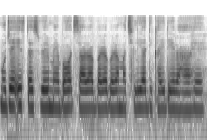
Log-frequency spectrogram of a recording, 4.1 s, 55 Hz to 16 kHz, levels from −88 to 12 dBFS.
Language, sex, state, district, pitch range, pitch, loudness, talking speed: Hindi, female, Arunachal Pradesh, Lower Dibang Valley, 200-210 Hz, 205 Hz, -16 LUFS, 190 wpm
